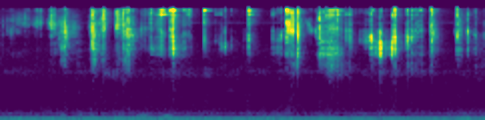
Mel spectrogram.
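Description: Two small silver-colored metal coins held in a cupped hand are rattled and clinked together between the fingers. The result is a quiet, irregular series of short, bright metallic clicks and jingles with almost no ring, over a faint low hum.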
